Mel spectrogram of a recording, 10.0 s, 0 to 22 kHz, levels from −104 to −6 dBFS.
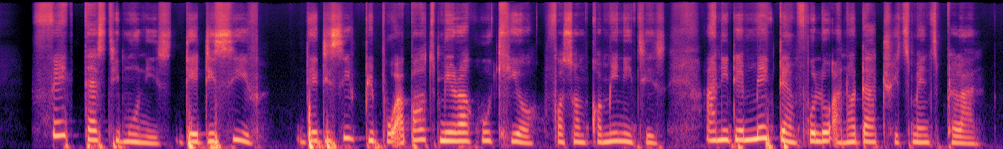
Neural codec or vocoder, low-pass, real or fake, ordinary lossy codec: autoencoder, 48 kHz, 128 numbers a frame, DAC-VAE, trained on Japanese speech; none; fake; none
